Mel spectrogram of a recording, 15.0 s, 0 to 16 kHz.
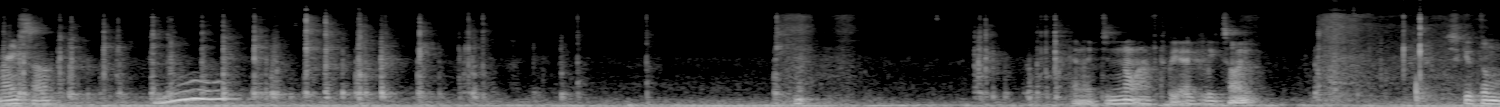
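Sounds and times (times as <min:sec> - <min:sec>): hand driver clicks and taps: 0:00.0 - 0:06.6
man humming: 0:01.6 - 0:02.4.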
